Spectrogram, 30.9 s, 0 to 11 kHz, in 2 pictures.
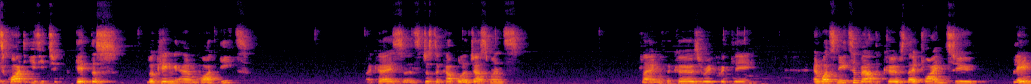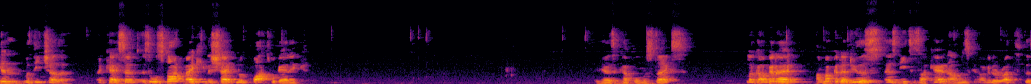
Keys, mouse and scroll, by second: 0.5-1.6 ctrl+scroll up 1, 3.1-11.0 drag, 11.4-12.0 scroll down 2, 12.4-12.7 scroll up 1, 12.9-21.6 drag, 22.1-22.5 ctrl+scroll down 1, 23.2-24.0 ctrl+scroll up 1, 24.0-30.9 drag.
